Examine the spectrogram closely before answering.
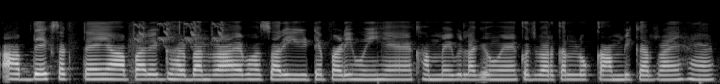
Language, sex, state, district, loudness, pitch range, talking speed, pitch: Hindi, female, Madhya Pradesh, Bhopal, -19 LUFS, 220-230 Hz, 250 wpm, 225 Hz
